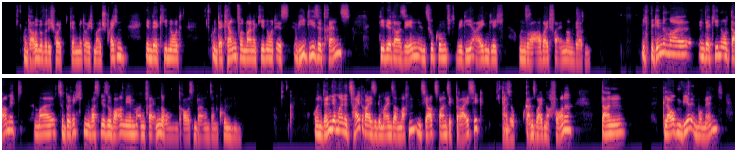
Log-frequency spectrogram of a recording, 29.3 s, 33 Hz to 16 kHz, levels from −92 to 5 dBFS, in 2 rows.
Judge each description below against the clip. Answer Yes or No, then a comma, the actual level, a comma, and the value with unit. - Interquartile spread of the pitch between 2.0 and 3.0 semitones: No, average, 4.3 semitones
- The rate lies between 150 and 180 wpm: Yes, average, 160 wpm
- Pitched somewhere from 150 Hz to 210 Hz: No, low, 135 Hz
